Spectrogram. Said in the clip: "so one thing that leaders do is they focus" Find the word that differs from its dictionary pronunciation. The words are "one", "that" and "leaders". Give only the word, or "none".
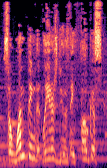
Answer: none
